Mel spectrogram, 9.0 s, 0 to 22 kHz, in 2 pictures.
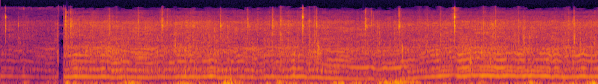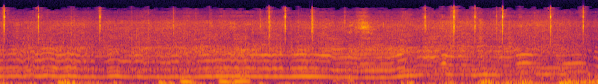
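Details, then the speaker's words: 2022 Specialized Turbo Levo S-Works e-bike mid-drive motor while riding trail: loud rough whine rising and falling with pedaling effort, over hub buzz and GoPro buckle clicks; owner suspects motor needs replacing. "the b sound is just my industry nine hubs but listen to the motor when i pedal you see my knees start to move horrible"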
